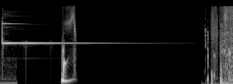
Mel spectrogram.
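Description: Outro sting sound effect: a bright single-tone ding that starts suddenly and rings out, fading over about a second and a half, with a brief second hit about half a second in.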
